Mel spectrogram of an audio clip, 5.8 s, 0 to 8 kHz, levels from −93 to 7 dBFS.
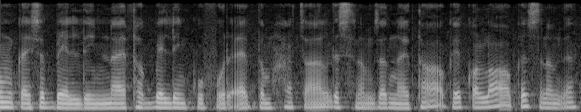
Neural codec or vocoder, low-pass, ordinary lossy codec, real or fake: codec, 16 kHz, 4 kbps, X-Codec, HuBERT features, trained on LibriSpeech; 7.2 kHz; none; fake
